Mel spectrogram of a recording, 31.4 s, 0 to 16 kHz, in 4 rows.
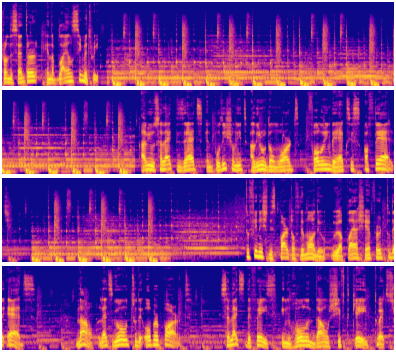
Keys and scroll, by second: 0.0 alt+q, 0.9 4, 2.6 Delete, 11.2 2, 15.5 ctrl+alt+e, 17.4 ctrl+alt+e, 18.4 2, 19.3 F4, 20.7 2, 23.5 ctrl+shift+c, 25.3 2, 25.5 F4, 27.2 F4, 27.7 4, 28.2 F3, 28.8-29.7 typing.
